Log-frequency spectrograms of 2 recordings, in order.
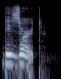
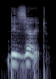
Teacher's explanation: dessert with emphasis on the second syllable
